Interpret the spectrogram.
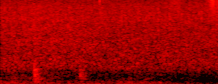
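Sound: rain falling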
